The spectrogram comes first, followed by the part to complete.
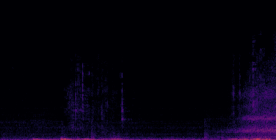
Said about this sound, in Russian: А, я сейчас, значит, сделаю, выключу звук на компе сейчас, чтобы меня не, не пердели эти вентиляторы. А, Во! Сейчас они еще заглохнут, да?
